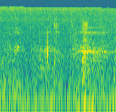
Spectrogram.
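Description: Near silence: faint outdoor background, with a slight short sound about a second and a half in.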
